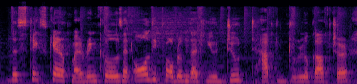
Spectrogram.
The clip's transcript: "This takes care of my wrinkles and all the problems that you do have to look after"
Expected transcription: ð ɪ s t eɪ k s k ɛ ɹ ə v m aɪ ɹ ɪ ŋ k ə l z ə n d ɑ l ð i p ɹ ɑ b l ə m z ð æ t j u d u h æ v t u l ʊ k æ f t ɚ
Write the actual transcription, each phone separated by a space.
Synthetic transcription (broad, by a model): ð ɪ s t eɪ k s k ɛ ɹ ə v m aɪ ɹ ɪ ŋ k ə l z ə n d ɑ l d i p ɹ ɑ b l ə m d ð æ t j u d u h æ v t u l ʊ k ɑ f t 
